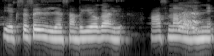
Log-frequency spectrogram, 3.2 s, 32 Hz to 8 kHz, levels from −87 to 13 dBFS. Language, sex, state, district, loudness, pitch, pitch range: Telugu, female, Andhra Pradesh, Annamaya, -16 LUFS, 190 Hz, 180-205 Hz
